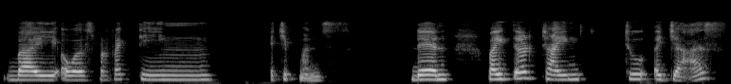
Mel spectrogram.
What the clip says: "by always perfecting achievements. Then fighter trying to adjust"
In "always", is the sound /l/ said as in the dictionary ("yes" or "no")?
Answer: no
